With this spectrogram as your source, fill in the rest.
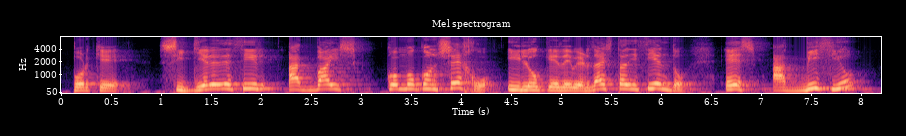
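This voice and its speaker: Slow, deliberate man lecturing. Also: sits high, darkish tone. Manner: deliberate, repeats key words, tags lines with "¿verdad?". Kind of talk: didactic monologue on words.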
